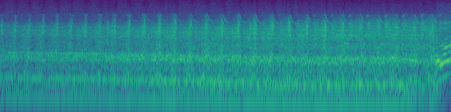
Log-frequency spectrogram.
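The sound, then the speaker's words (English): A large helicopter comes down to land: a loud, steady engine roar with a low drone and rapid, even rotor thumping throughout, with no voices. “Oh, that's some big helicopter.”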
